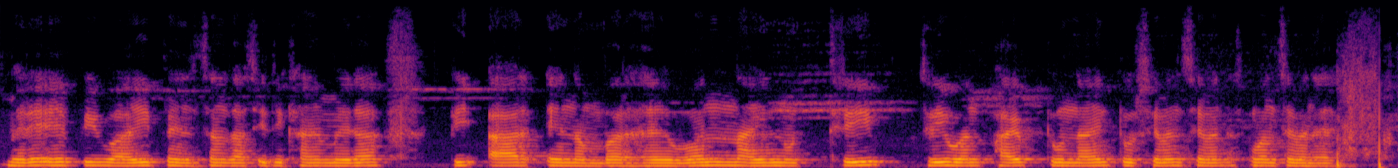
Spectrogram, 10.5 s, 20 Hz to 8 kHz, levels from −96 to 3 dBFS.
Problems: background sounds at intervals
